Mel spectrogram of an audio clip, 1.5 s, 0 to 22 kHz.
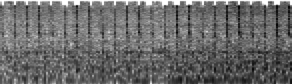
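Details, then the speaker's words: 2021 Chevrolet Spin (GM) petrol engine at idle: rapid, even ticking over a steady idle that sounds like a lifter or engine noise but comes from the clicking canister purge valve. "Sabe o que que é esse barulho? Válvula do canister aqui, ó. Essa válvula aqui, ó. Essa é o problema todo, vem dela. Ela tá tracando, ela tá batendo."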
